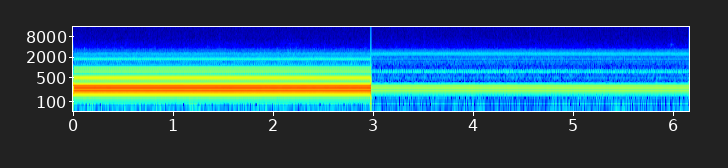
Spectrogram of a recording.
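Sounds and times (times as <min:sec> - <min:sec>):
250 Hz structure-borne and airborne tone: 0:00.0 - 0:03.0.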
